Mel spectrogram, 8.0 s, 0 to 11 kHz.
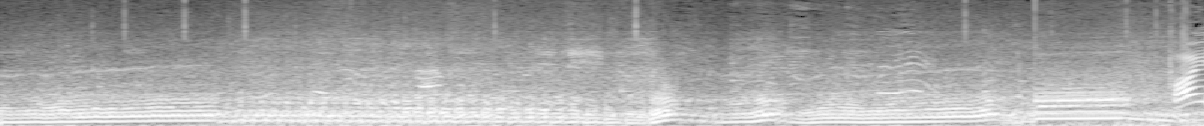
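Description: Honda CBR650 inline-four sportbike engine running at low speed, its pitch falling and rising as the throttle is rolled off and on. About four and a half seconds in, the engine note drops sharply, then climbs again.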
